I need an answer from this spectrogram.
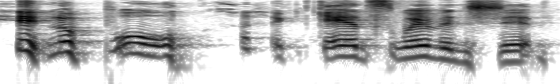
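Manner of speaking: high, loud, laughing through it; laughing at himself. Real, not acted. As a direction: crack up at your own flailing.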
